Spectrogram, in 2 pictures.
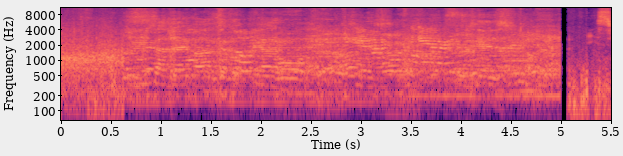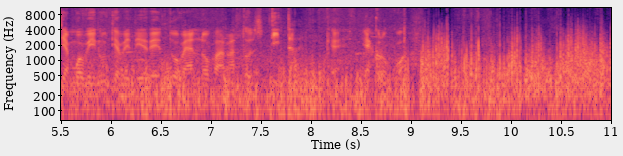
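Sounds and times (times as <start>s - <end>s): wind rumbling on microphone: 0.0s - 0.9s, 5.1s - 11.0s.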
